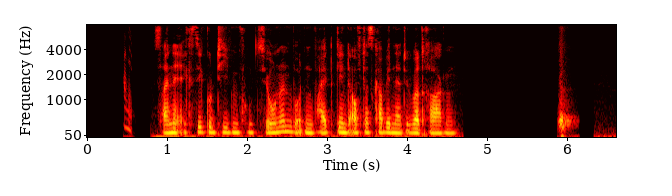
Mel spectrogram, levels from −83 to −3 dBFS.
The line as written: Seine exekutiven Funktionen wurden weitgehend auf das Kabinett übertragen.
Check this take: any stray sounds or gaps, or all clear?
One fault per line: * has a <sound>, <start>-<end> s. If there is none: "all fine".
* has a chirp, 0.5-0.6 s
* has a whoosh, 5.9-6.2 s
